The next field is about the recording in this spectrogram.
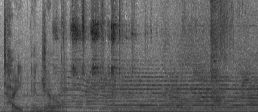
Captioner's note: glass tinkling; mournful music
